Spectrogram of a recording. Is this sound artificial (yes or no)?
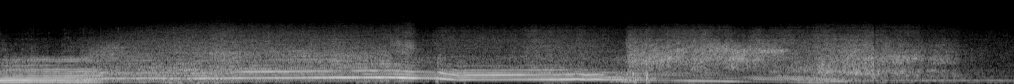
no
